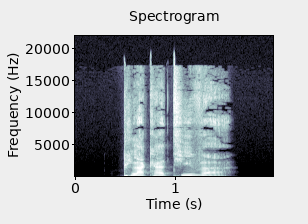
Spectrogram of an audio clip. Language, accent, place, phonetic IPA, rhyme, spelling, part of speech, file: German, Germany, Berlin, [ˌplakaˈtiːvɐ], -iːvɐ, plakativer, adjective, De-plakativer.ogg
- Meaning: 1. comparative degree of plakativ 2. inflection of plakativ: strong/mixed nominative masculine singular 3. inflection of plakativ: strong genitive/dative feminine singular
